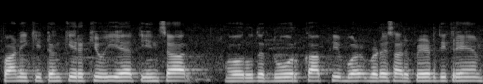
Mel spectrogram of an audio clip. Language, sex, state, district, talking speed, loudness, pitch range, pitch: Hindi, male, Rajasthan, Bikaner, 235 wpm, -15 LUFS, 165-170 Hz, 170 Hz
